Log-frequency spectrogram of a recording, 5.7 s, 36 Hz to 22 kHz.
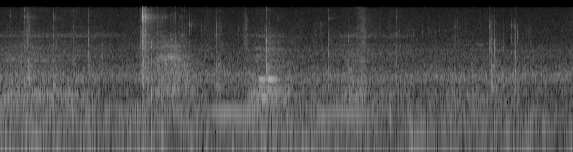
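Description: Small plastic clicks and taps of 3D-printed cable-chain links being handled and pressed together, with a sharper click about one and a half seconds in.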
